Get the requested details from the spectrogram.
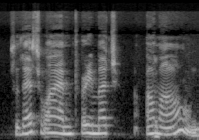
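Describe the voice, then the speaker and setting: A woman speaks at a fairly slow pace with a fairly high pitch. Her tone is dark and mellow, and somewhat breathy. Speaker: family elder recalling the Depression and WW2. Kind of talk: interview answer.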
